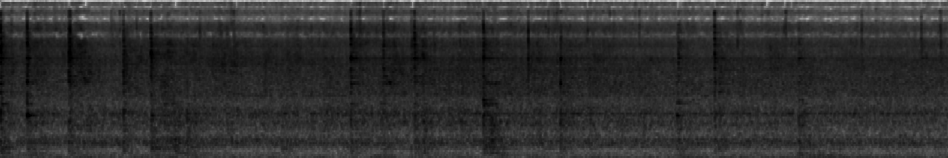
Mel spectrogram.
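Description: Cashews frying in oil alongside onions and ginger-garlic paste for a home-style mutton fry, a steady close sizzle broken by regular clicks and scrapes of a stirring spoon against the pan, with no talk.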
